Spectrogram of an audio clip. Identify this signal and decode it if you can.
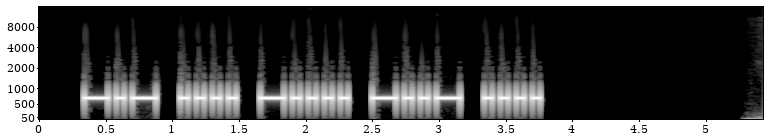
Morse code, heard as a keyed tone, about 21 wpm, 700 Hz. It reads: KH6XH
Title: Speed Racing - USA 2x2 Call Signs 20wpm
